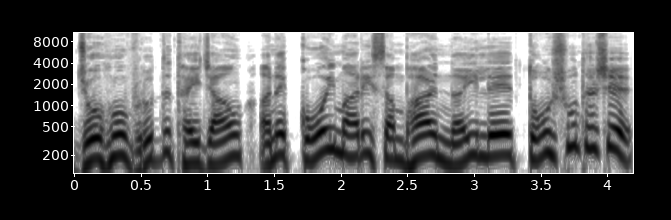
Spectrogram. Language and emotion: Gujarati, fearful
